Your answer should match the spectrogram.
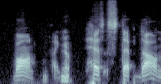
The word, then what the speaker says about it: Vaughan: So what I think was the most interesting news is that Brian Vaughan, is that how you pronounce his name? Vaughan, thank you.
